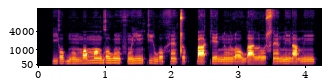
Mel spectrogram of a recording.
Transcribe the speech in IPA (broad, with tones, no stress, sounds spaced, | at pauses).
j o˨ b ũ˨ m ɔ˨˦ m ɔ̃˦ ɡ o˦ w ũ˦˨ f ũ˨˦ j ĩ˦ k i˦˨ w o˨ h ɛ̃˨ t o˨ k͡p a˨ k e˧ n ũ˧ l ɔ˨ w a˨ l o˨ s ɛ̃˨˦ n ĩ˦˨ ɾ a˧ m ĩ˦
